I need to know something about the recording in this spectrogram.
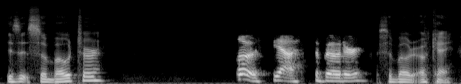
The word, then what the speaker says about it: Czebotar: is almost impossible in the english language to pronounce it's is it saboteur yeah the boater it's about okay it's spelled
